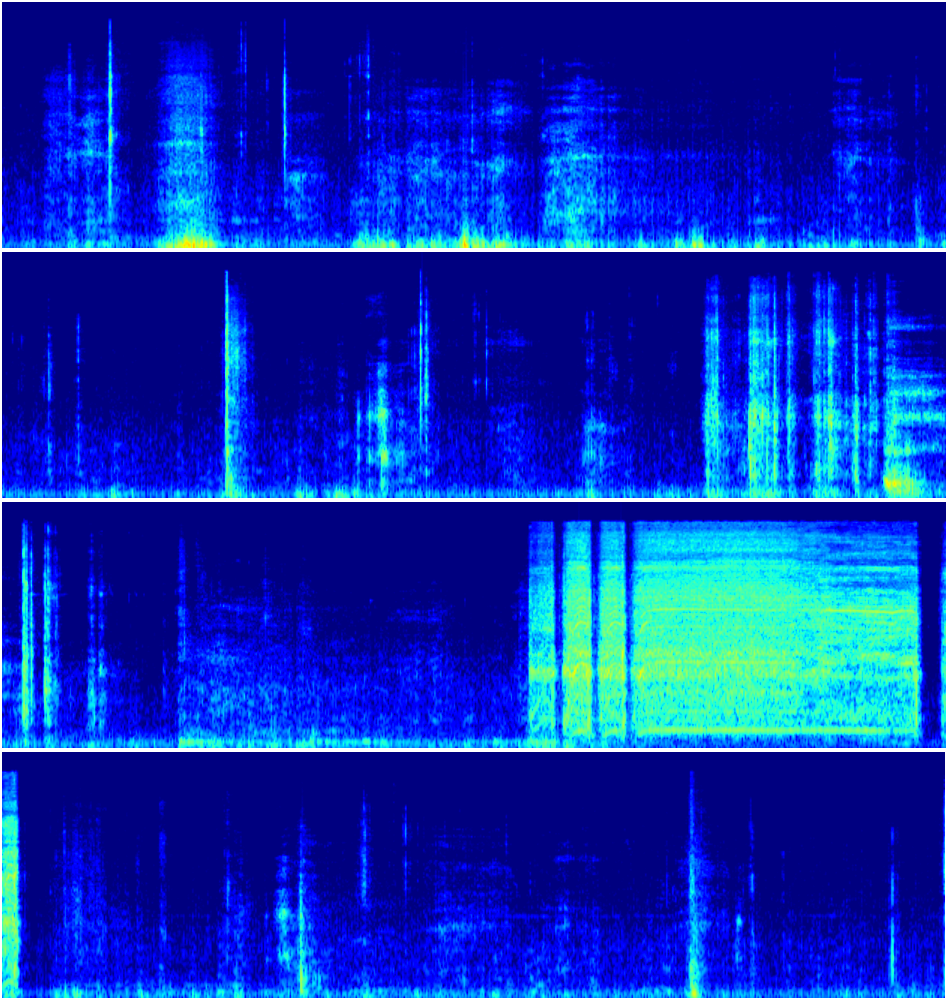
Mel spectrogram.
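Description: Scattered clicks and knocks of hand tools and metal being handled, then, about two-thirds of the way through, a cordless drill with an eighth-inch bit running at a steady pitch for about three seconds, drilling a rivet hole through the brace and door.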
